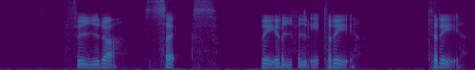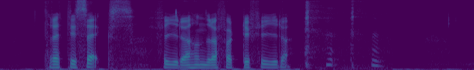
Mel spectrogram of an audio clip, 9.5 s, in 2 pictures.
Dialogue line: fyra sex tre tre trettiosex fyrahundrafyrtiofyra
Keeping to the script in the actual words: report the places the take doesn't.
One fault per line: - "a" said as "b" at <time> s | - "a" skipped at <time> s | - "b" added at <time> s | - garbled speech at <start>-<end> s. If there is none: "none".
- garbled speech at 2.6-3.2 s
